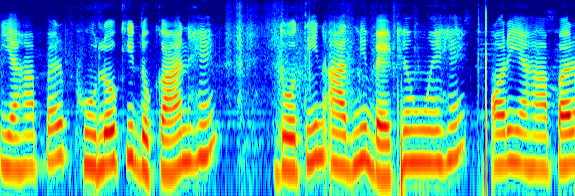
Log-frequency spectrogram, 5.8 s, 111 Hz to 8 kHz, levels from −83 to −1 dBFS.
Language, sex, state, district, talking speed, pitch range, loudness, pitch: Hindi, female, Madhya Pradesh, Bhopal, 155 wpm, 205-240 Hz, -17 LUFS, 220 Hz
